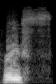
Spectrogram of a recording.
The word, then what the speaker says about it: Ruf: Here we are now in the Ruf Mayhem event. Yes, it's pronounced Ruf because it's German. You pronounce the U as a sort of oo sound, so Ruf.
